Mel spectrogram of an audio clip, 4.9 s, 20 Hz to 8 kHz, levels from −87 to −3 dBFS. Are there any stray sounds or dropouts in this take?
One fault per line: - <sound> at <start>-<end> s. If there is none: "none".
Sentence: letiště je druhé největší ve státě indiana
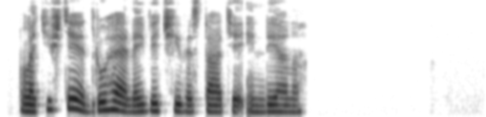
none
